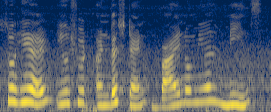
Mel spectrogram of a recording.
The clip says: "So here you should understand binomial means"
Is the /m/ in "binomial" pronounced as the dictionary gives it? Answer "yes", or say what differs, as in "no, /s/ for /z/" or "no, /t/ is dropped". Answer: yes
